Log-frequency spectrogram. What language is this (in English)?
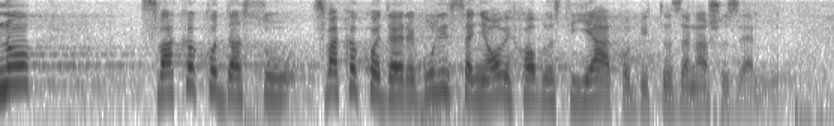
Serbian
